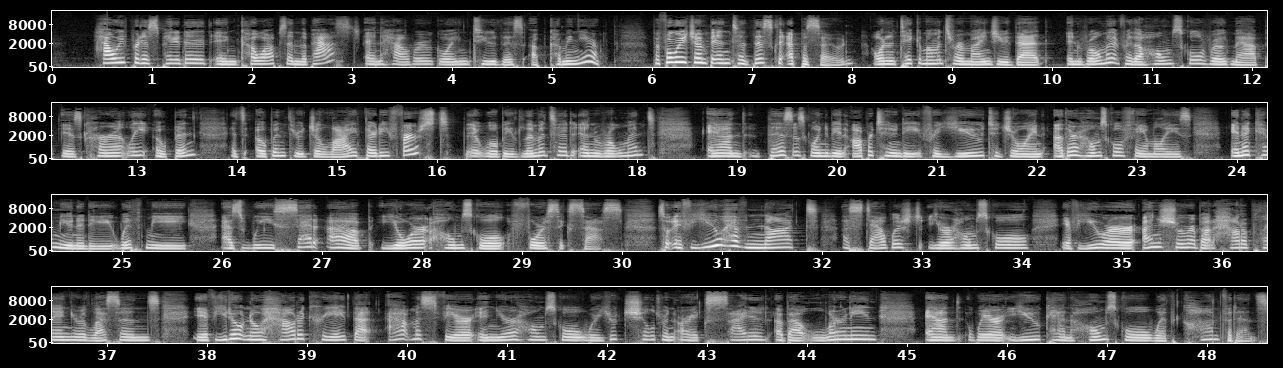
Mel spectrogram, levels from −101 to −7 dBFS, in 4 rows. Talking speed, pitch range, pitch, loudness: 150 wpm, 200-255 Hz, 220 Hz, -20 LUFS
